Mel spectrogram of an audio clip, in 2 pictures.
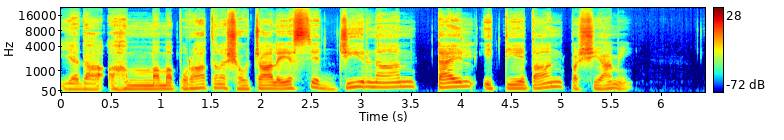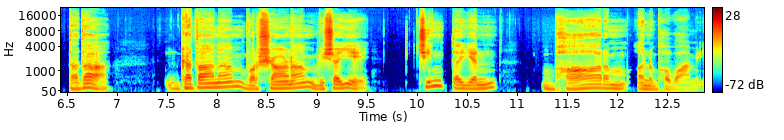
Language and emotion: Sanskrit, sad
